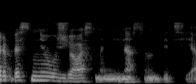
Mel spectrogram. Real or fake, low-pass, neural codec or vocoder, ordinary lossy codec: real; 7.2 kHz; none; AAC, 64 kbps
